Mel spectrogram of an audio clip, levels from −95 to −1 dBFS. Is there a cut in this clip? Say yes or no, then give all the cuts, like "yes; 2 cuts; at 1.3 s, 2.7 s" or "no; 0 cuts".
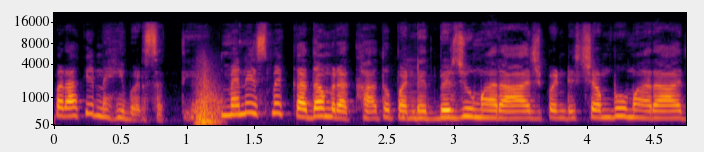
yes; 1 cut; at 1.2 s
